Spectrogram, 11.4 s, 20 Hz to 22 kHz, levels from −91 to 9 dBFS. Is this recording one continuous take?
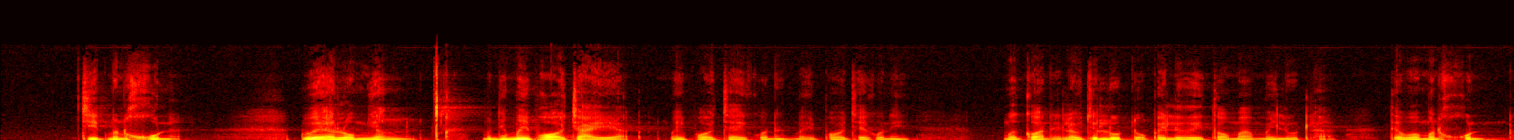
no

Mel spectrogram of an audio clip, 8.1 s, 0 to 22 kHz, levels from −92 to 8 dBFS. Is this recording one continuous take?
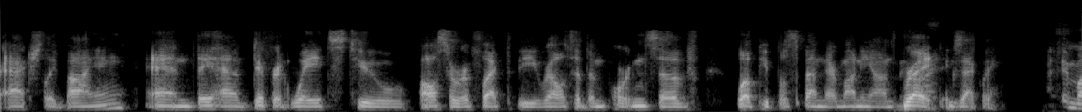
no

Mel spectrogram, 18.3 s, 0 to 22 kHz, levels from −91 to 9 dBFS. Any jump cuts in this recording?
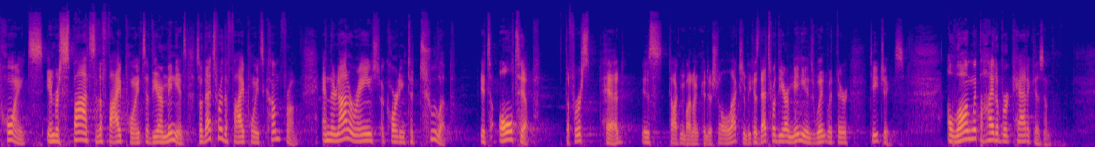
no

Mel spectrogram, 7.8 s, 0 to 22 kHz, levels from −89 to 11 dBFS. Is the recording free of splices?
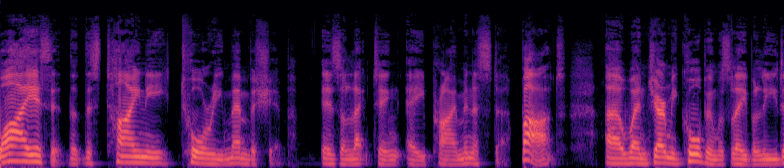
no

